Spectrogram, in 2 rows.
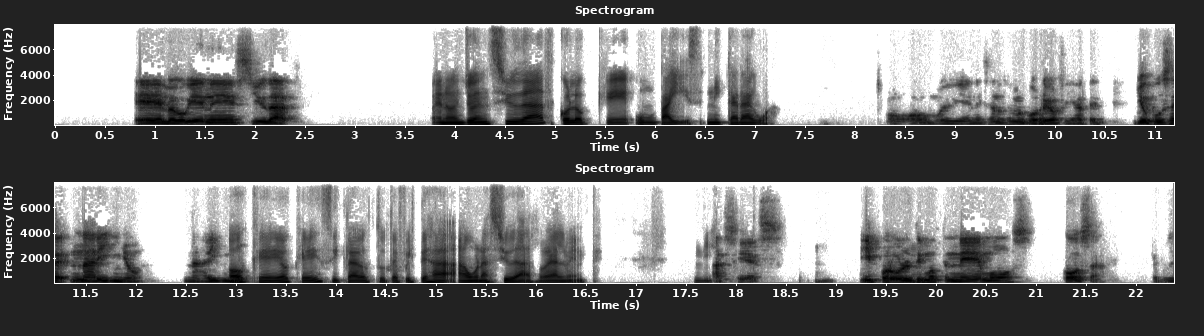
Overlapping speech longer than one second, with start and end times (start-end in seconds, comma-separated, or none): none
